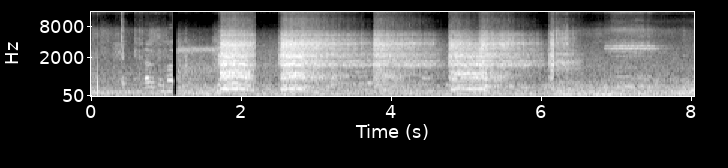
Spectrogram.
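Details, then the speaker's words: Hero Splendor Pro motorcycle, one-way starter clutch showing light wear lines: several short harsh whirring bursts from the self-start motor without clean engagement; starter slipping, one-way clutch to be replaced. "देखिए तो ये आवाज़ इसकी cell motor में से आ रहा है और सेल भी इसका स्लिप मार रहा था।"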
